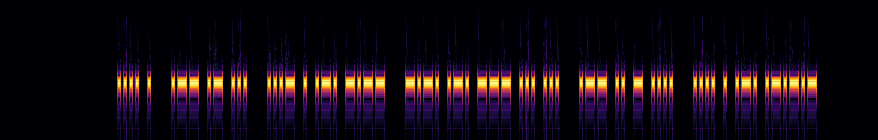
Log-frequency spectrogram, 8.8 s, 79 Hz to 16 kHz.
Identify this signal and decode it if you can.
Morse code, heard as a keyed tone, about 40 wpm, 700 Hz. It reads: HE WAS VERY CROSS WITH HER.
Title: Sentences from Top 1000 Words - Review Part 1 - 40wpm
